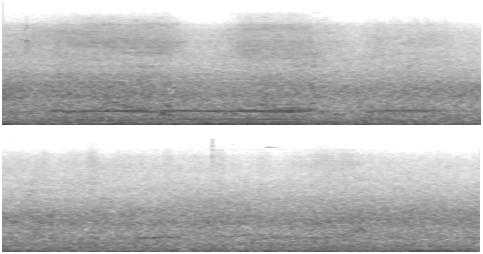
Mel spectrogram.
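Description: City street traffic noise with vehicles running, and a steady engine hum that is strongest in the first few seconds and then comes and goes.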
